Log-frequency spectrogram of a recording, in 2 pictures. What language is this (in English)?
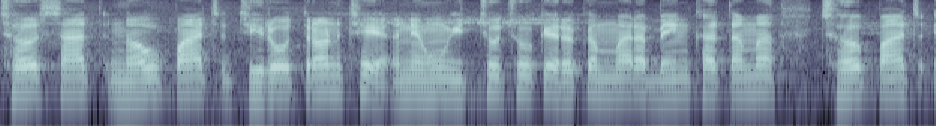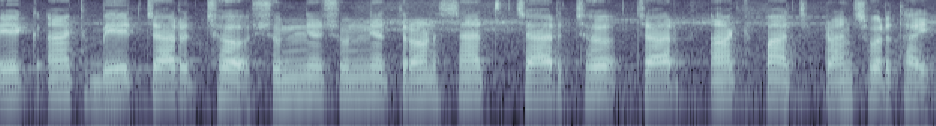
Gujarati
